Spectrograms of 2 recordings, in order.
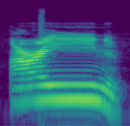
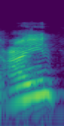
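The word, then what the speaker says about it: عين: Ayn and the last letter we read, the ha, are both pronounced from the middle of the throat.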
